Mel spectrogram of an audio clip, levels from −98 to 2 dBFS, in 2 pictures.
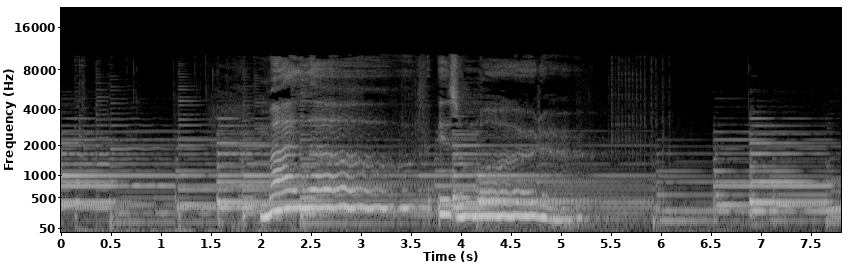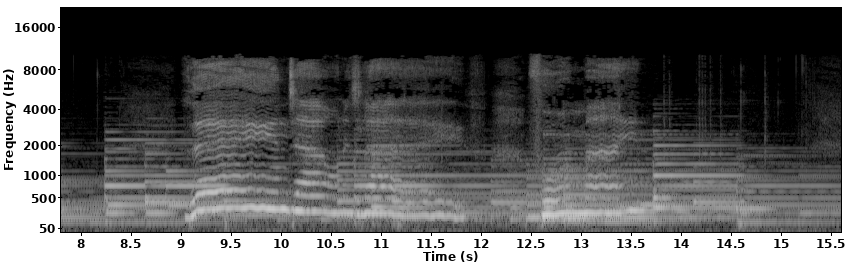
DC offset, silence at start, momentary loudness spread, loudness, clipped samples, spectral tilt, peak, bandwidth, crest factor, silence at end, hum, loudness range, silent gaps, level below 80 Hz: under 0.1%; 0 s; 17 LU; -29 LUFS; under 0.1%; -6.5 dB/octave; -12 dBFS; 10.5 kHz; 16 dB; 0 s; none; 8 LU; none; -64 dBFS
